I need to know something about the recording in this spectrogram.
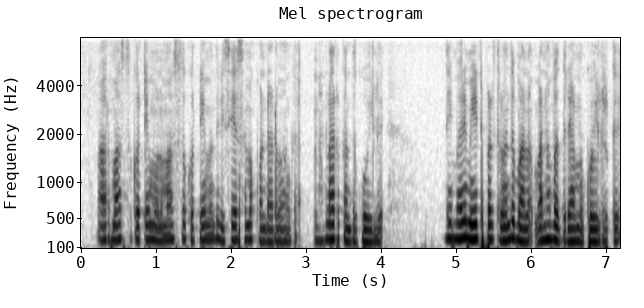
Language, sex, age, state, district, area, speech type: Tamil, female, 30-45, Tamil Nadu, Coimbatore, rural, spontaneous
